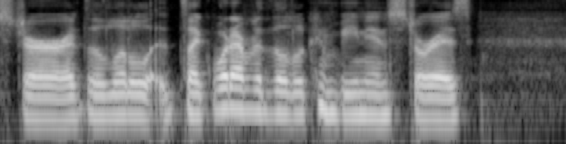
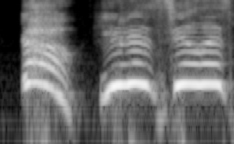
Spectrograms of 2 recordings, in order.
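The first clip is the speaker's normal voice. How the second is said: higher, louder furious dad; dad flipping out; 5 dB louder than usual. Retold or imitated. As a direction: blow up at the kid for stealing. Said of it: "but it flips out on me".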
